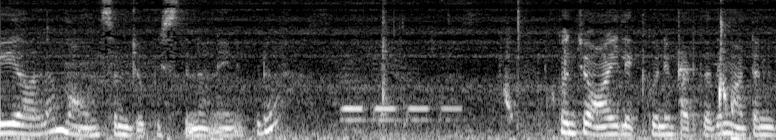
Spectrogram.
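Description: Oil glugs and trickles as it is poured into a pan.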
